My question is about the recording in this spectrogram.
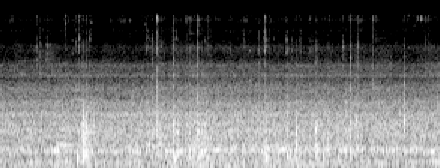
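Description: Electric go-kart rolling slowly into the pit lane and coming to a stop behind another kart: a steady electric motor hum and rolling noise, with scattered knocks and rattles from the kart's body.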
